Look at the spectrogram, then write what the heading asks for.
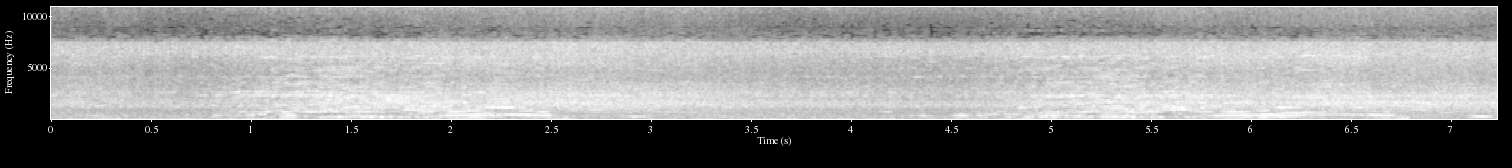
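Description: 2005 Honda Pilot's 3.5-litre V6 running under the open hood, revved twice, each time rising in pitch and falling back toward idle.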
